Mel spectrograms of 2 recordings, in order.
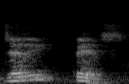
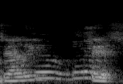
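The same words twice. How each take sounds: First: Jel-ly-fish spelt out slowly by syllable; slow syllable count. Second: Jel-ly-fish stretched into slow parts; slow syllable count. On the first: Teacher splits jellyfish slowly for the class. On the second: Teacher repeats jellyfish slowly to confirm syllables. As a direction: drag out each syllable of jellyfish. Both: Shown as a demonstration. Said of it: "How many syllables does jellyfish have?".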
